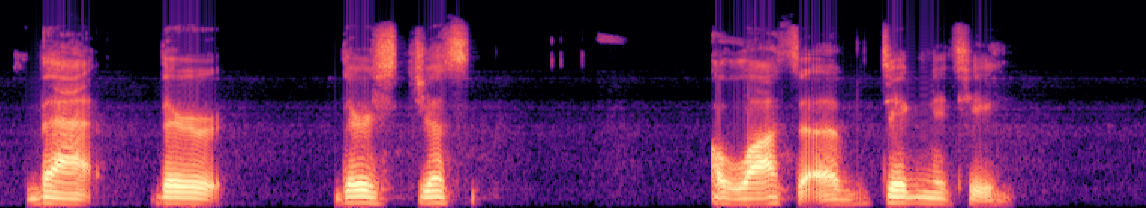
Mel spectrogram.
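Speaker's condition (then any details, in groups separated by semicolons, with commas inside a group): ALS; progressing; very hard to talk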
